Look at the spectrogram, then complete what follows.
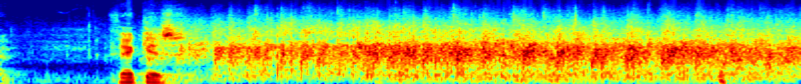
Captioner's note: attendees applauding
